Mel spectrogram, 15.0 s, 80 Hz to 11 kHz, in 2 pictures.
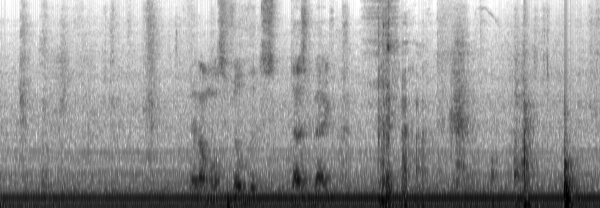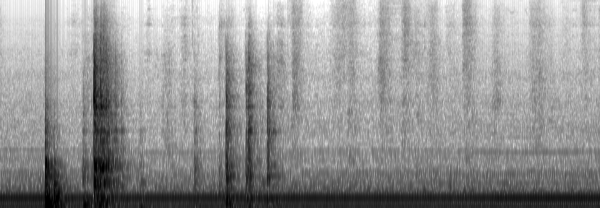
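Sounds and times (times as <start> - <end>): steady machine hum: 0.0 - 15.0
wooden knocks and clatters: 8.1 - 9.3, 9.9 - 11.0.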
